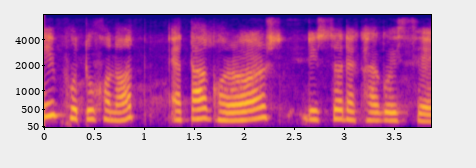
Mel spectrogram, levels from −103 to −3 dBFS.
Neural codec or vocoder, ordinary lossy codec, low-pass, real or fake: codec, 16 kHz, 4 kbps, FreqCodec, smaller model; none; 7.2 kHz; fake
